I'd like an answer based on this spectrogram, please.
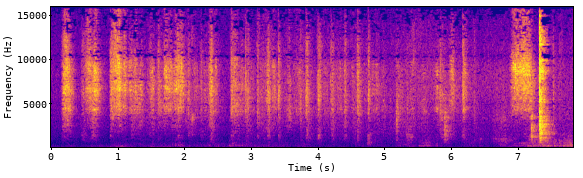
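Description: Scattered small clicks and light rustling, with a louder rustle near the end.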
